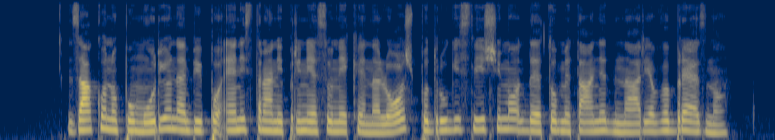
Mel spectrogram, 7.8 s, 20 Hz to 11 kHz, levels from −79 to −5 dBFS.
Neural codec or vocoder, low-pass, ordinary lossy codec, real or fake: vocoder, 44.1 kHz, 128 mel bands, Pupu-Vocoder; 9.9 kHz; none; fake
